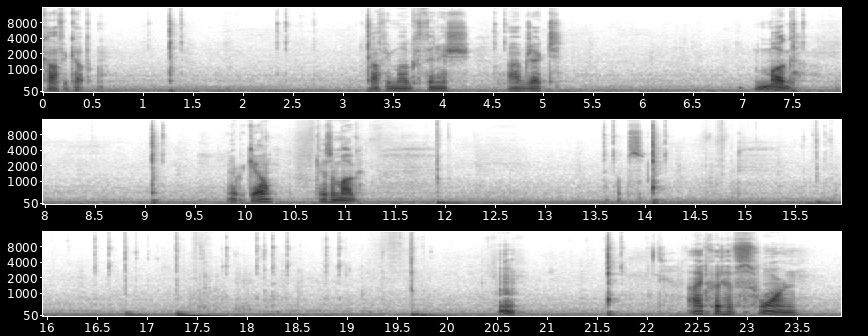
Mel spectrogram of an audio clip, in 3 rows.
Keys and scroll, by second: 11.7 g, 17.1 z, 19.2-20.0 typing.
